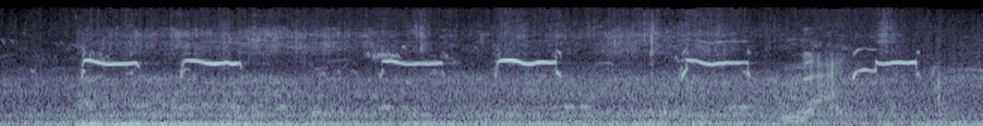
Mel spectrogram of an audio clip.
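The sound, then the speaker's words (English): A grey plover gives a series of plaintive, slurred whistled calls, about six of them at fairly regular intervals, clear over a low, steady background rumble. “I think it might be the grey plover. Here's what it sounds like.”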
